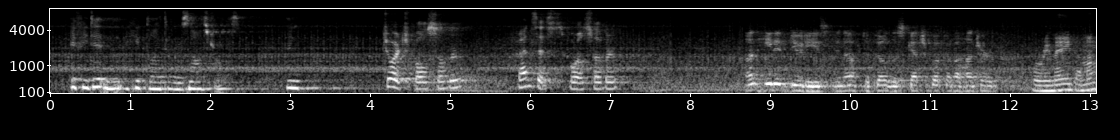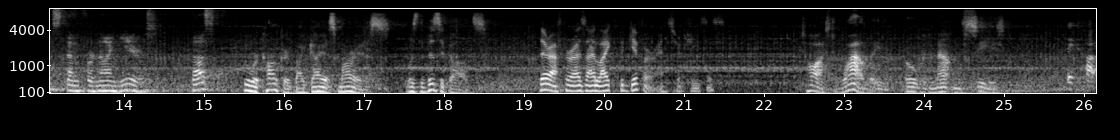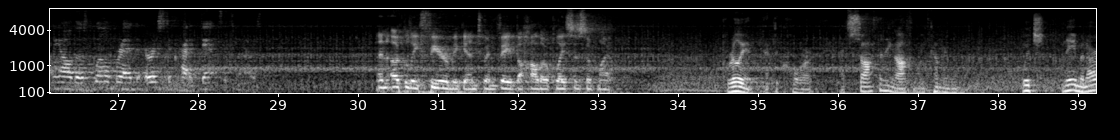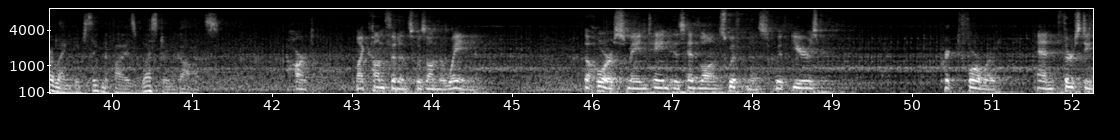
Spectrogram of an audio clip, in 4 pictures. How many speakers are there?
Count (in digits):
9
